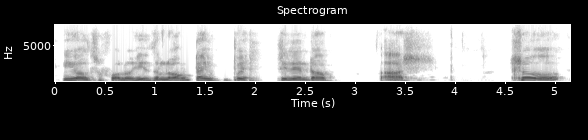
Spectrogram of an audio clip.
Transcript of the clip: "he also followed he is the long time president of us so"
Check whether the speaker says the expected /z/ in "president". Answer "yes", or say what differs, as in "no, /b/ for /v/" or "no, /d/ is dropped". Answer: no, /s/ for /z/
